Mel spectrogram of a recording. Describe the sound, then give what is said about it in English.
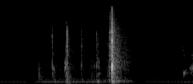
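A door lock turning: a quick run of small mechanical clicks leading to one sharp, louder clack, then a brief faint rattle. No one speaks. “I mean, I lock the door.”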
